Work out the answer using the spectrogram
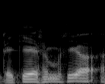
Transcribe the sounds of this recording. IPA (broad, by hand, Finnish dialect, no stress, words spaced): tekˑeː semːosiɑ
